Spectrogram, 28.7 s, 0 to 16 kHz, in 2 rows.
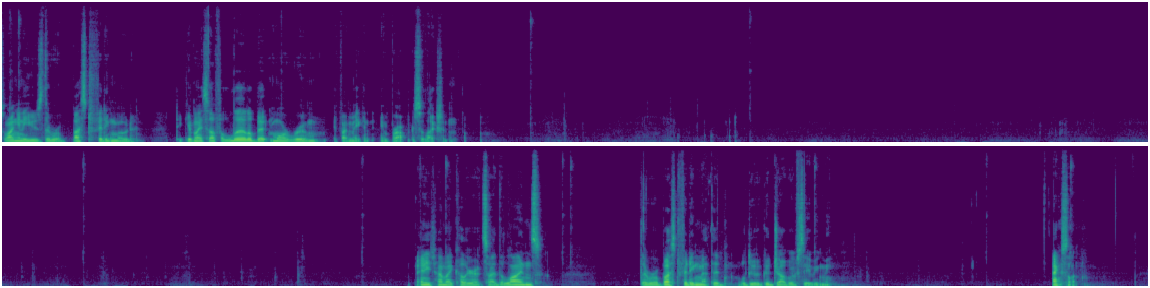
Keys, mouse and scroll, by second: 0.1 click, 0.9 scroll up 2, 1.6 middle click, 2.1-2.8 ctrl+scroll up 3, 2.8 ctrl+scroll down 2, 3.1 ctrl+middle click, 3.4-6.5 ctrl+drag, 8.2-12.2 ctrl+drag, 12.8 scroll down 2, 13.5 scroll up 2, 13.6-13.9 scroll down 4, 14.0 middle click, 14.5-18.1 ctrl+drag, 18.8-19.8 drag, 21.2 click, 23.2 scroll down 2, 23.6 middle click, 23.9-24.4 drag, 24.8 middle click, 26.6-27.6 drag.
